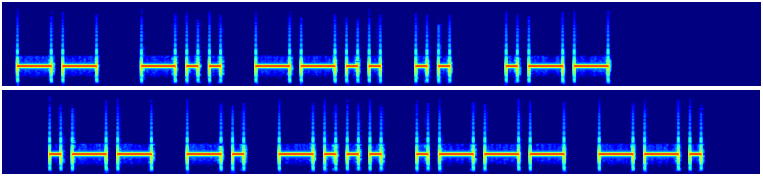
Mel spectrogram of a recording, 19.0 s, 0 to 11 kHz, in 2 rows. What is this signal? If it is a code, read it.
Morse code, heard as a keyed tone, about 8 wpm, 800 Hz. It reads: MDZIW WNBJG
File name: LEZIONI / 9 2 8wpm 3437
